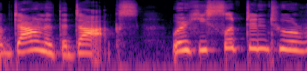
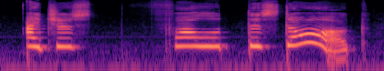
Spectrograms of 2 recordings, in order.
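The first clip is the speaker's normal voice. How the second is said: trembling, frightened, high and shaky voice; 7 semitones higher than usual. A narrator reads a scared kitten surrounded by dogs, shaky scared voice. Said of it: "he said in a shaky voice".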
